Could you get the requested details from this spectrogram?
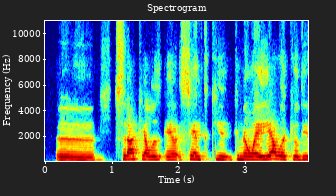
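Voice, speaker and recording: A woman with a European Portuguese accent, quiet background. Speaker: education researcher. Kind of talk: academic seminar talk.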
